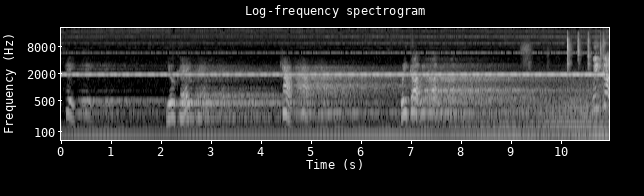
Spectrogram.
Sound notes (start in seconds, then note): 0.5 voice echoing; 8.6 tense horror music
